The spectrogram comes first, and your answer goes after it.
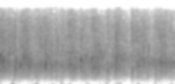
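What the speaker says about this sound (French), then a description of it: "Est-ce qu'on peut les applaudir, Jacquesville?" A show audience claps for the Jacquesville finalists, first-time participants, in a steady, fairly faint wash of applause with a soft low thudding running through it.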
